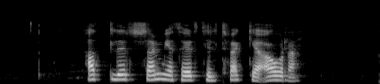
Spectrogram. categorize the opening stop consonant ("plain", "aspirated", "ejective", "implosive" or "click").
plain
